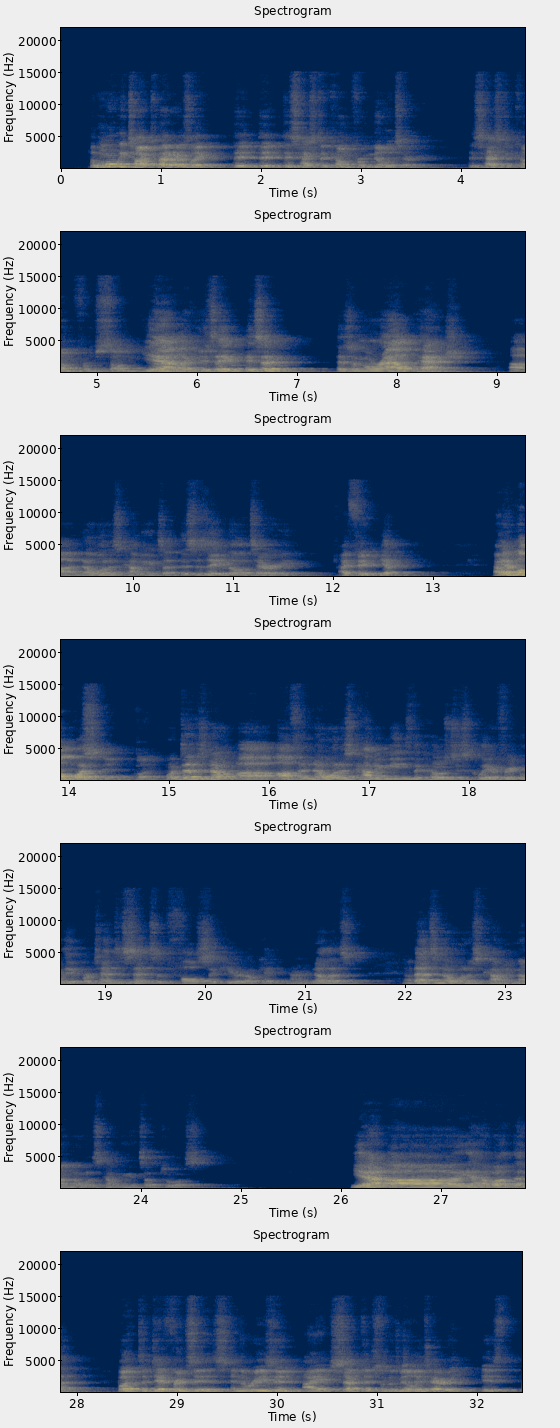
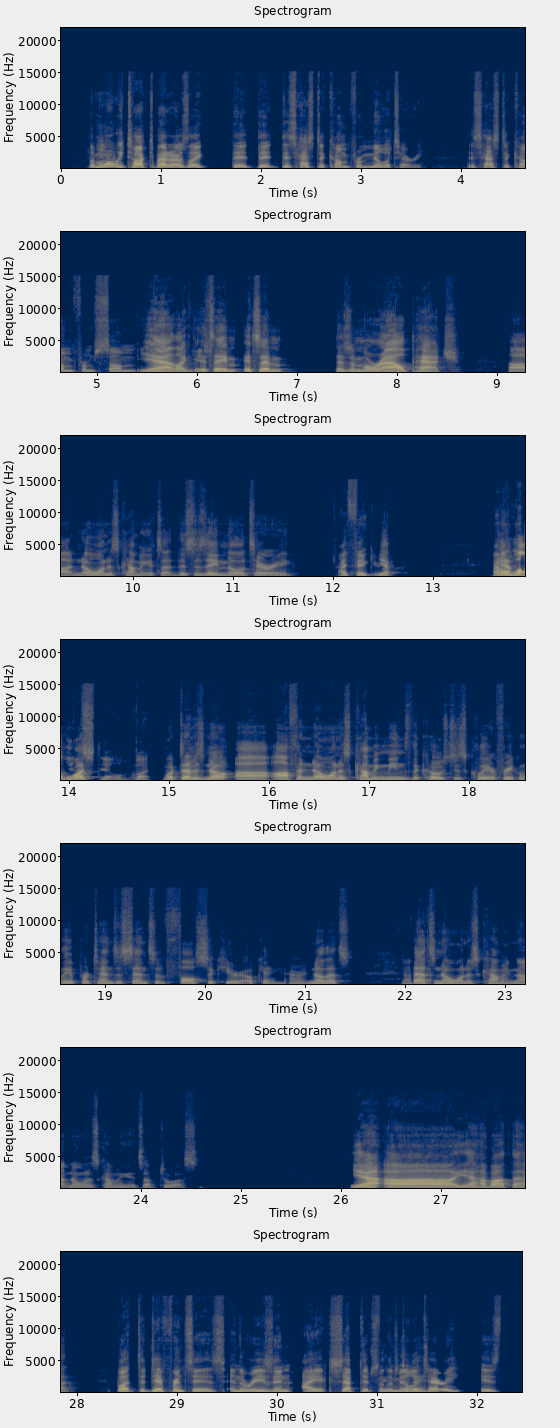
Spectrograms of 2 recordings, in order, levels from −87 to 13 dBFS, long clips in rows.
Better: second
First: off-mic speech; far // room echo; noticeable; dies away in 0.7 s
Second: none

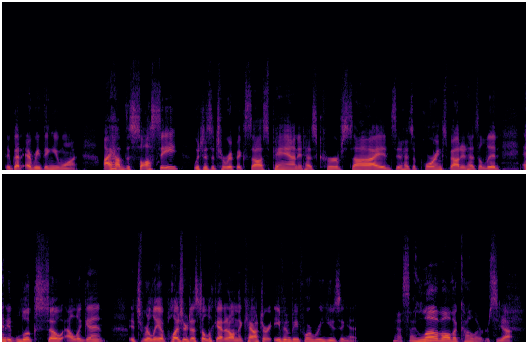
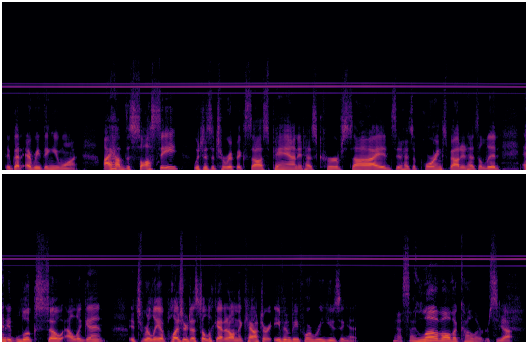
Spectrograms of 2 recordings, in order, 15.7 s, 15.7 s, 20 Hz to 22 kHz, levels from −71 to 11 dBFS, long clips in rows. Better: first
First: none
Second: high-pitched whine; noticeable; throughout; 11 kHz, 15 dB below the speech

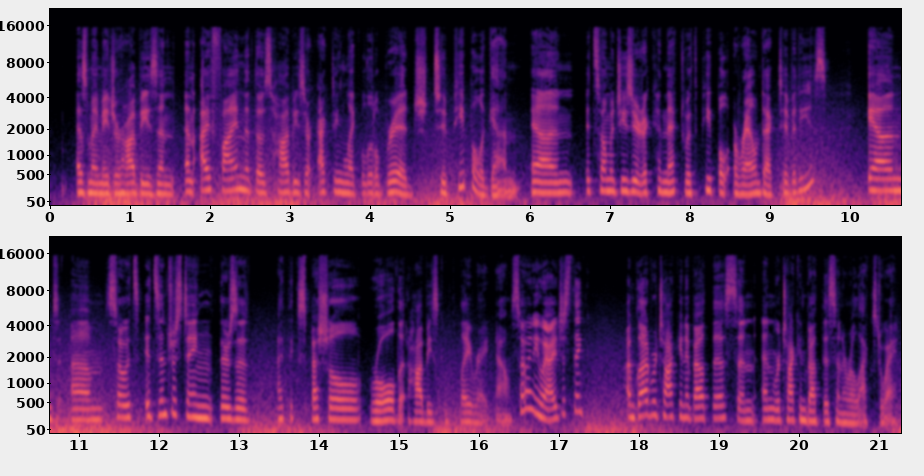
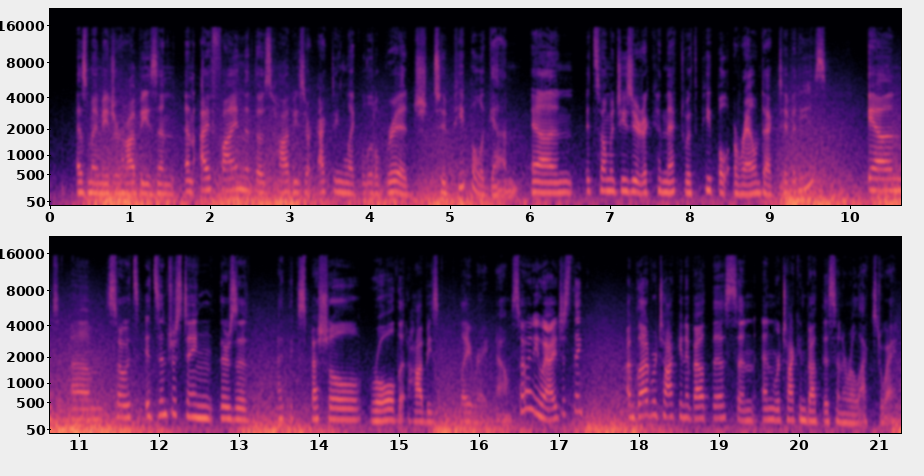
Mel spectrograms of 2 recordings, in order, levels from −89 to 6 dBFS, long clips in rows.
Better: first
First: wind noise on the microphone; occasional gusts; 20 dB below the speech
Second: wind noise on the microphone; heavy; 10 dB below the speech

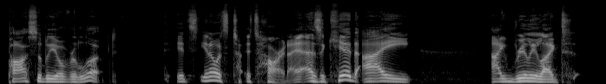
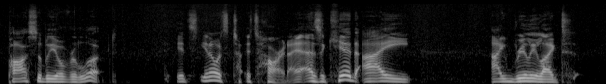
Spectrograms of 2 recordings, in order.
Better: first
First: none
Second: hiss; faint; throughout; 20 dB below the speech

